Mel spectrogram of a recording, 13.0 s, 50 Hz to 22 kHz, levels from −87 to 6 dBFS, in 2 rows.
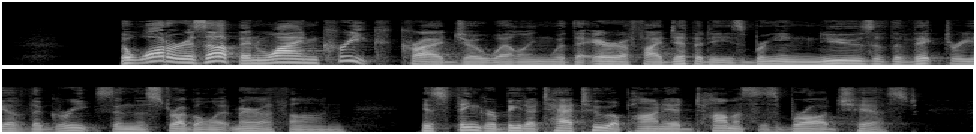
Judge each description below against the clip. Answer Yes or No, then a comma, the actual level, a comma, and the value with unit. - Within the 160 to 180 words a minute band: Yes, average, 175 wpm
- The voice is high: No, low, 110 Hz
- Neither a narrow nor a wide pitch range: Yes, average, 4.3 semitones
